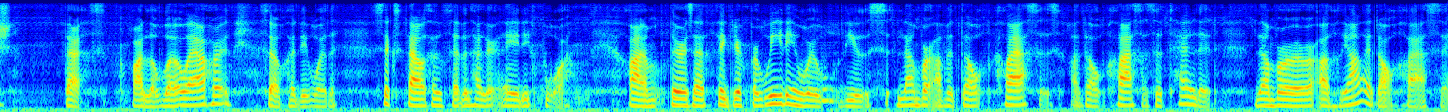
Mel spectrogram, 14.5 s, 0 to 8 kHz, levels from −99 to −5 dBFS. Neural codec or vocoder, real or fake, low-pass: autoencoder, 22.05 kHz, a latent of 192 numbers a frame, VITS, trained on many speakers; fake; 7.2 kHz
